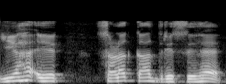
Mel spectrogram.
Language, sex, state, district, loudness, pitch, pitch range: Hindi, male, Jharkhand, Palamu, -13 LUFS, 150 Hz, 140-160 Hz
